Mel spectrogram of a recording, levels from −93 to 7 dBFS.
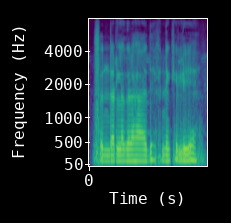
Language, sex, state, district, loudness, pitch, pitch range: Hindi, male, Punjab, Pathankot, -15 LUFS, 120 Hz, 120-140 Hz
